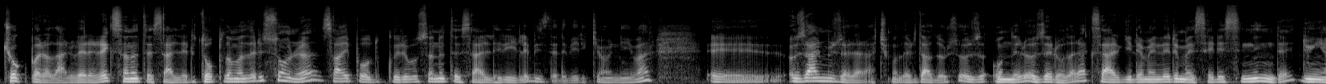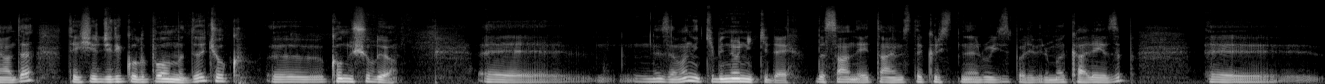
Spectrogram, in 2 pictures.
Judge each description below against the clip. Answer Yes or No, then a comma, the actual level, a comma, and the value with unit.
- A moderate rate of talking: Yes, average, 120 wpm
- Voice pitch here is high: No, low, 115 Hz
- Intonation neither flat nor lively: Yes, average, 3.7 semitones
